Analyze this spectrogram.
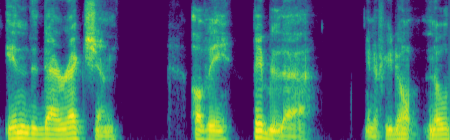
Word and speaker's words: qibla: Now, Muslims are taught to turn themselves in the direction of a qibla. And if you don't know these words, just pronounce them to yourself at home as I pronounce them.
